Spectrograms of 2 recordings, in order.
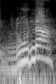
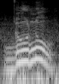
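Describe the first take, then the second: First: The word ends with an a vowel. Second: The word ends with an u vowel. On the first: The word acts as the object. "Baris atas. Maka waktu itu kita akan baca duna" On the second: The word acts as the subject. "maka dia baca baris depan lah"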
